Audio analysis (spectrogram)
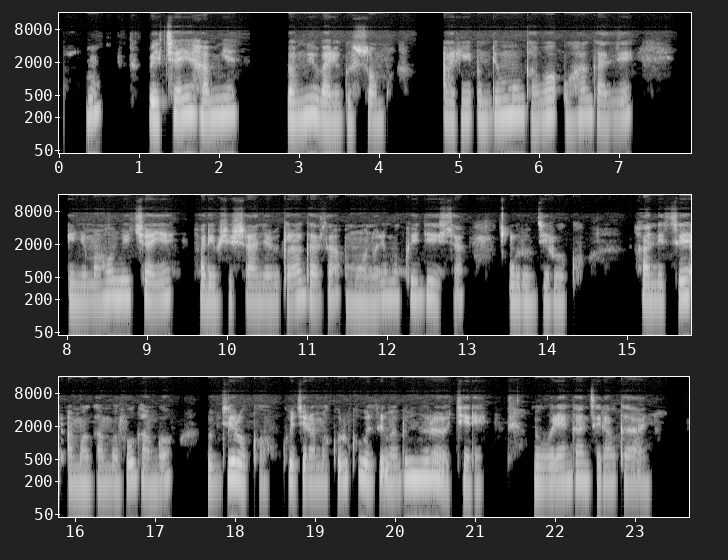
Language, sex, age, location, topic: Kinyarwanda, female, 18-24, Nyagatare, health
